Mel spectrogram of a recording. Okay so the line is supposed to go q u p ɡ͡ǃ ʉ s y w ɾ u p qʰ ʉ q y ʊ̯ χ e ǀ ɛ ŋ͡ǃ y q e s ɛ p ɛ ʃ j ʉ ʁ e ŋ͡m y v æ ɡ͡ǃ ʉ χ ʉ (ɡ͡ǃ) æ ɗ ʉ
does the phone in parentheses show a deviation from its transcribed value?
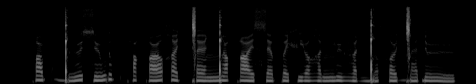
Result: yes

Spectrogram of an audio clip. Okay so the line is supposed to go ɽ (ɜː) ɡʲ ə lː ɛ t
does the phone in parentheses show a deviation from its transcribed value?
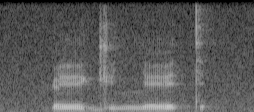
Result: yes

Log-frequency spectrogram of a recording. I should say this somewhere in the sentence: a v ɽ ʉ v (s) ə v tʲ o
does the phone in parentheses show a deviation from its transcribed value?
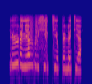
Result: yes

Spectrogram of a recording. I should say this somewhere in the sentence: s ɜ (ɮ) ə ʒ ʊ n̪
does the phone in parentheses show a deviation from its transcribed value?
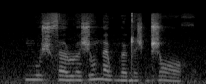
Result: yes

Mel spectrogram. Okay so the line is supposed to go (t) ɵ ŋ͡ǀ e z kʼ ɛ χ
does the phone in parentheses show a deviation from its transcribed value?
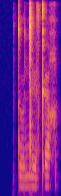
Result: no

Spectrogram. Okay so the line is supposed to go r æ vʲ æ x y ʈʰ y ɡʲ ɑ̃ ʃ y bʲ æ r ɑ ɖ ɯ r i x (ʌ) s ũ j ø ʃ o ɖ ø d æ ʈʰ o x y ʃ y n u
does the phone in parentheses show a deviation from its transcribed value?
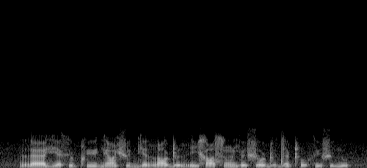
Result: yes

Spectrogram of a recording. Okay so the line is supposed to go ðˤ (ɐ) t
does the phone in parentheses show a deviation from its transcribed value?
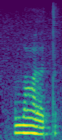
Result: no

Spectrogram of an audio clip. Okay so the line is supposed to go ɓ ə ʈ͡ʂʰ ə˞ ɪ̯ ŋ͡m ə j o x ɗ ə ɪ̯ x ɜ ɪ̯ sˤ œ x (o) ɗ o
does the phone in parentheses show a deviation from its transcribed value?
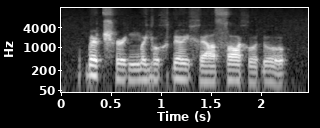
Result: no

